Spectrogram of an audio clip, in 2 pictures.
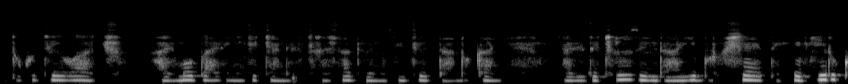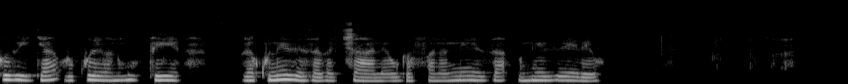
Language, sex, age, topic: Kinyarwanda, female, 18-24, finance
